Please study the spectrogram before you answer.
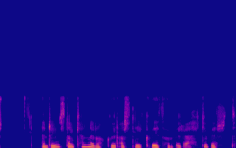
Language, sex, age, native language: Icelandic, female, 18-19, Icelandic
